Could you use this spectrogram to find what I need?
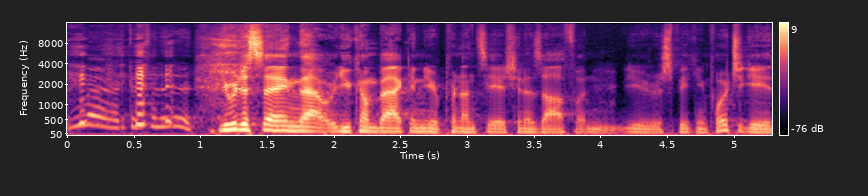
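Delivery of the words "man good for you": much higher mock Southern drawl; teasing a local twang. Shrugging off a compliment in a put-on drawl. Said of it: "I'm like".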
